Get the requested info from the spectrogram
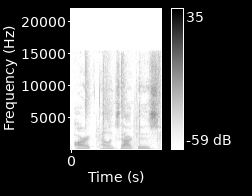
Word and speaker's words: Art Alexakis: You are listening to On Air with JT, and I have a very special interview with frontman of Everclear, Art Alexakis.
